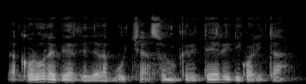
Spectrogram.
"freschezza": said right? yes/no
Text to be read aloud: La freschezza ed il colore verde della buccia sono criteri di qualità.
no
